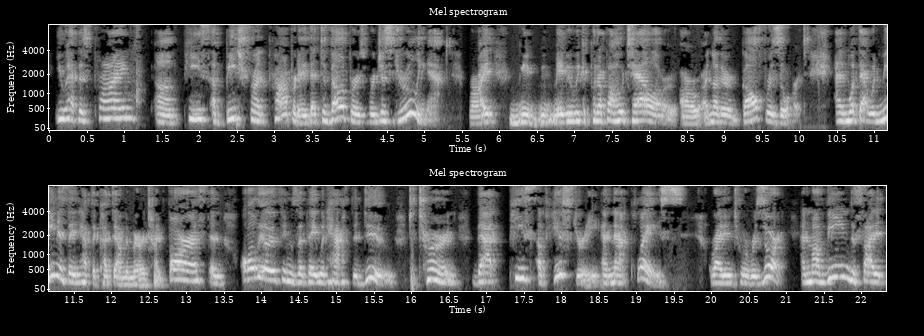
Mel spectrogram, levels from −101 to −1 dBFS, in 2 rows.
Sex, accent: female, American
